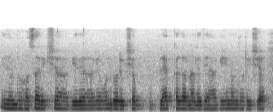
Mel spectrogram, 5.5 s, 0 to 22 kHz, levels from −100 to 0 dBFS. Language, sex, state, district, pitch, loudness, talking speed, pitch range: Kannada, male, Karnataka, Raichur, 135 Hz, -23 LUFS, 165 wpm, 130-140 Hz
